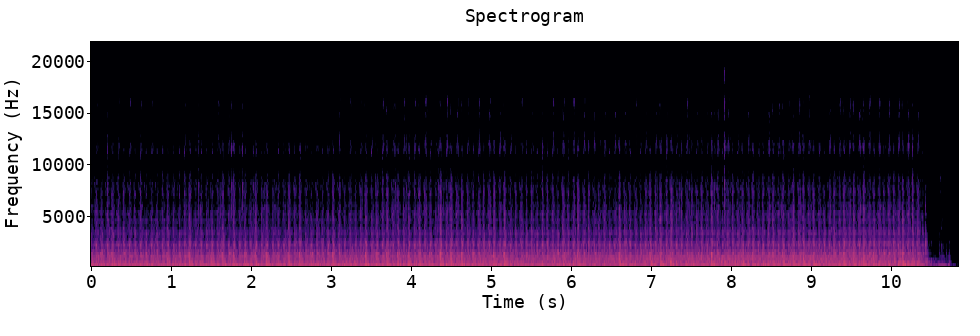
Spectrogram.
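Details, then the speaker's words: Sewing machine with free motion foot, size 90 needle, densely woven hand-dyed fabric: steady stitch beat about four per second, each stroke thumping heavily; needle too large for the thread and fabric, a thinner needle would be better. "Needles are fairly large. I think they're size 90, which is overkill for the thread that I'm using. But and so and then the fabric that I'm using is cherry wood hand-dyed fabrics, and it's very densely woven, so I can hear the needle kind of thumping through the fabric."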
